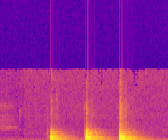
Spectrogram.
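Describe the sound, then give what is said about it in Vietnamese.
Knocking on a door: three firm, evenly spaced knocks, each a sharp rap with a resonant low ring, heard alone after a brief quiet start. “Cửa ra vào vang lên tiếng gõ, Lầu Thiếu Bạch”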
